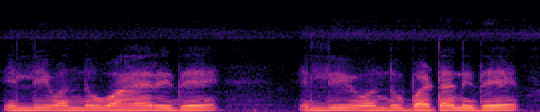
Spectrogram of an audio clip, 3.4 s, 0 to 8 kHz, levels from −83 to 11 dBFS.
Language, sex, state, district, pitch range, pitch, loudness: Kannada, male, Karnataka, Bidar, 155-165 Hz, 160 Hz, -15 LUFS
